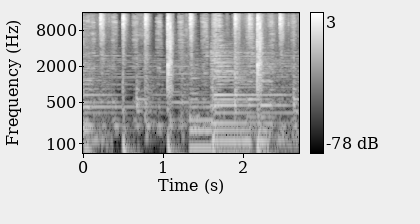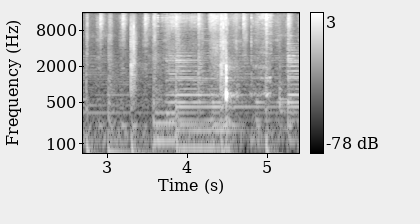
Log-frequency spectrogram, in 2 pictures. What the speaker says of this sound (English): flat side facing down, I'm gonna make incisions into the onion 1/2 inch away from the nub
